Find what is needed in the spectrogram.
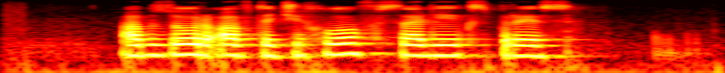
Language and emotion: Russian, neutral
